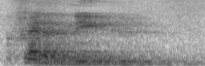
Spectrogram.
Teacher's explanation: Se pronuncia la G final, suavecita.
